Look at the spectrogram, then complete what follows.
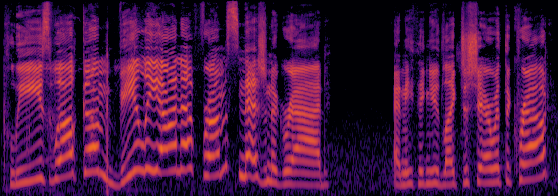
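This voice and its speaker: A woman's voice: high voice, animated, unhurried, bright, forceful tone, heavily acted. A woman playing an upbeat, polished female event announcer in a video game, with a presentational manner. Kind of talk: game voice acting as event host.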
